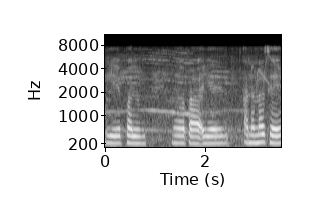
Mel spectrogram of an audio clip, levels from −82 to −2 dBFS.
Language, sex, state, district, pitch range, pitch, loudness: Hindi, female, Punjab, Pathankot, 200-225 Hz, 210 Hz, -14 LUFS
